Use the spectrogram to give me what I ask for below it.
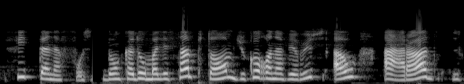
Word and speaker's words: symptômes: انتبهوا هنا بي كنطقوها كنقولوا les symptômes Donc les symptômes du coronavirus sont يعني اعراض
